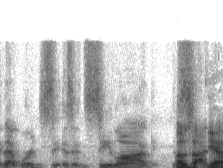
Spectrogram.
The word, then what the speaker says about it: Zilog: Is it zilog? Yeah. Zylock. Zlog. Zylock. Zylock. Zylock. Z. So it's the long eye.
